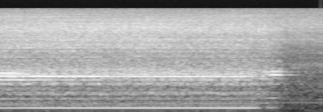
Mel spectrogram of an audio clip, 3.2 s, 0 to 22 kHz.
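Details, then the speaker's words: Tormach PCNC 1100 milling aluminum with a Maritool 1/2" 3-flute carbide roughing end mill, 0.3 in depth of cut at 50 in/min (about 1.25 hp per GWizard); deep steady drone with tight whine under load, dropping away as cut ends; more strain, tool intact. "okay you could definitely hear more strain there but again tool is still intact"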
